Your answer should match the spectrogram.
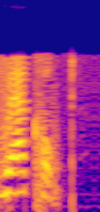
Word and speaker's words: record: 你最重的音落在哪？第一个读 re，对不对？而第二个，刚才我们说，如果要作为另外一种读音，叫 record， record。那么它的重音落在第几音节？第二音节。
